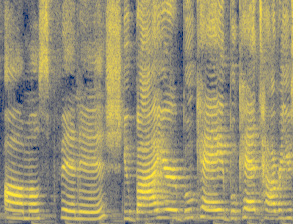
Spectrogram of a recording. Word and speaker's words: bouquet: How do I say bouquet? Which language? English. Bouquet. Bouquet. Buy your bouquet after your dress. Bouquet. Okay. So, it's like bow and then K.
